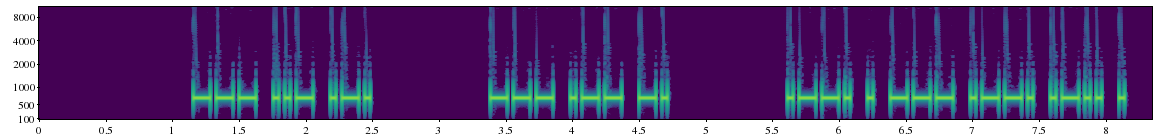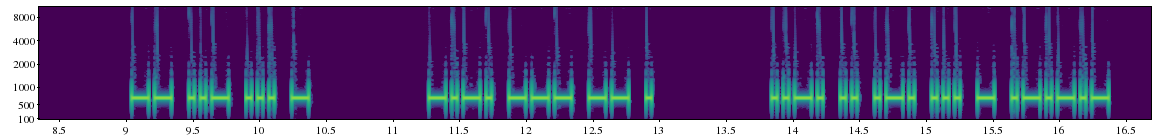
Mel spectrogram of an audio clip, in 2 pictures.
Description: Morse code, heard as a keyed tone, about 27 wpm, 700 Hz. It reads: OUR OWN PEOPLE MUST COME FIRST.
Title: 3x Word-Spacing - Sentences from Top 300 Words - 28wpm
